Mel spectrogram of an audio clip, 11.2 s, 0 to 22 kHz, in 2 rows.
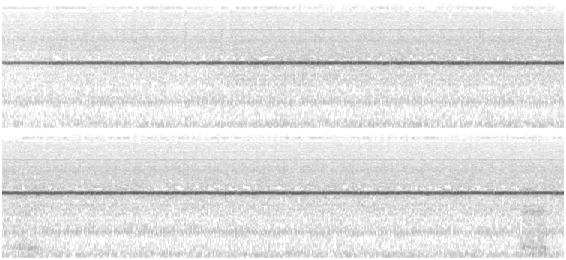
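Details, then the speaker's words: Sony La Scala TC-S1 cassette deck playing a 3 kHz test tone: a steady high whistle with a faint pitch waver, suggesting wow and flutter. It may be the cassette tape itself; not confirmed. "i think it's still got wow and flutter but it could be it could be that actual cassette tape"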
